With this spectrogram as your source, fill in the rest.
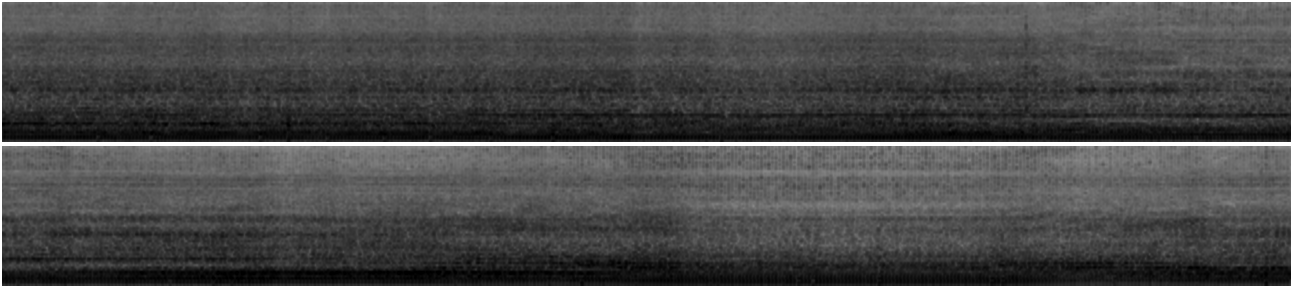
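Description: A lawn mower engine runs steadily close by.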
